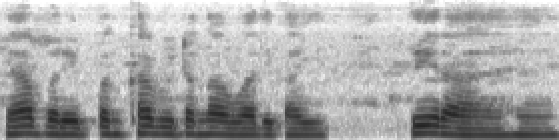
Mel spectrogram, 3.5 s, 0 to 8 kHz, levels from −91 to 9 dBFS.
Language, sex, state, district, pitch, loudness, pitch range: Hindi, male, Haryana, Charkhi Dadri, 145 Hz, -14 LUFS, 130-160 Hz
